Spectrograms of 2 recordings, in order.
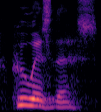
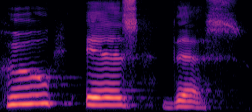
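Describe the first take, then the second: First: Low, soft and hushed; hushed wonder. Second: Very slow, drawn-out awed question; awed fear. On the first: Disciples in the still night after the storm, hushed question. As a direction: ask it quietly into the night. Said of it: "in the stillness of the night". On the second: Frightened disciples asking each other, slow awed question. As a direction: let the terror hang on each word. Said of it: "They were terrified and asked each other". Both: A narrator's reading.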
